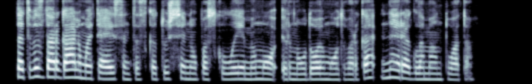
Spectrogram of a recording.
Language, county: Lithuanian, Marijampolė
